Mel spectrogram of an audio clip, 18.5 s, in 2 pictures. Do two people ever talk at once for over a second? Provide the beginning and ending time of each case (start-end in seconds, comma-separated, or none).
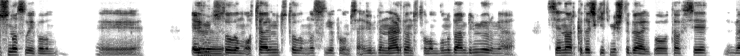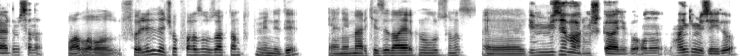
none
